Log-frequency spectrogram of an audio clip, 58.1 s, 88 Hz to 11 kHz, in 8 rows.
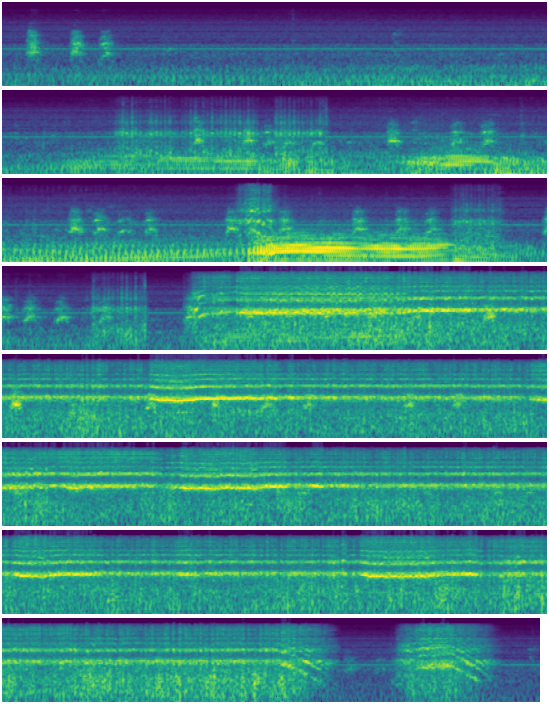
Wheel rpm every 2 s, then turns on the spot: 0, 0, 0, 0, 10, 30, 0, 0, 10, 10, 10, 10, 130, 210, 230, 230, 230, 230, 230, 220, 230, 230, 230, 230, 230, 230, 230, 130, 70.
8-12 18-20 22-24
